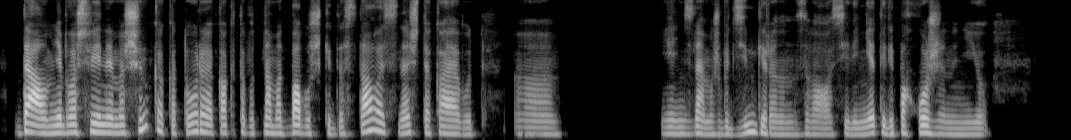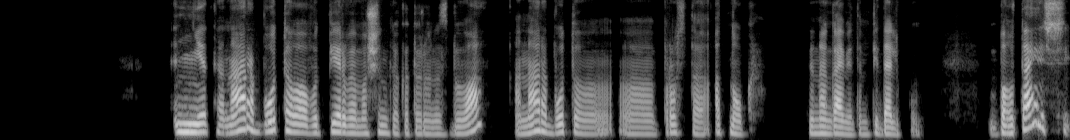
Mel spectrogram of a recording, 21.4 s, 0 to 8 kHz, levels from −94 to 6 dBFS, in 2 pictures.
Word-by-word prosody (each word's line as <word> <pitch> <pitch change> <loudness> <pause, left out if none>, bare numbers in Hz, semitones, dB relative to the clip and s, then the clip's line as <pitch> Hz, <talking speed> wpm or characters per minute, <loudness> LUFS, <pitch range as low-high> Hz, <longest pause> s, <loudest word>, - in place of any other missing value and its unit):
Да, 165 +1 +8
у 155 - +2
меня 160 +2 +2
была 170 +1 +1
швейная 170 -1 +2
машинка, 205 - +1
которая 170 +3 -1
как-то 165 +1 -4
вот 150 -1 -12
нам 160 -2 0
от 155 - -5
бабушки 150 -1 +1
досталась, 175 - 0
знаешь, 165 +2 -2
такая 150 -1 -1
вот, 135 -1 -10 0.4
э, 135 -1 -9 1.0
я 145 0 -7
не 140 0 -6
знаю, 140 0 -2
может 135 0 -8
быть, 135 -3 -8
"Зингер" 160 0 -2
она 130 -1 -7
называлась 130 0 -8
или 130 - -7
нет, 155 +6 -2
или 145 -2 -3
похожая 155 -2 -1
на 130 - -8
неё. 130 0 -8 2.6
Н 180 0 +6
нет, 180 0 +6
она 170 +9 +6
работала, 190 -3 +3
вот 160 0 -4
1 170 -4 +2
машинка, 155 0 -2
которая 145 -1 -7
у - - -7
нас 135 -1 -8
была, 145 +4 +3 0.3
она 165 +8 +2
работала, 160 -5 -3
э, 140 -1 -6
просто 155 -5 -5
от - - -6
ног. 140 -4 -4 0.5
Ты 150 - -3
ногами 145 -3 +2
там 130 +1 -11
педальку 140 0 -2 0.7
болтаешь 165 - +3
и - - -10
155 Hz, 150 wpm, -23 LUFS, 140-170 Hz, 2.6 s, Да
